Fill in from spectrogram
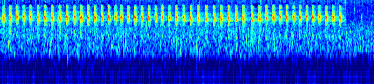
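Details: Collared kingfisher, recorded as masteran for training songbirds: a fast, even run of harsh, high clipped notes, roughly three per second, that stops abruptly near the end and leaves a quiet background.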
